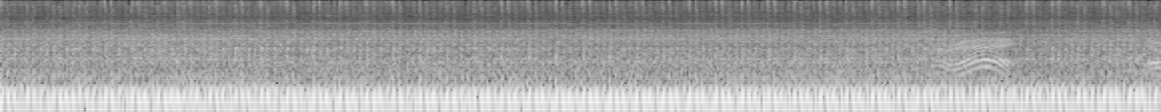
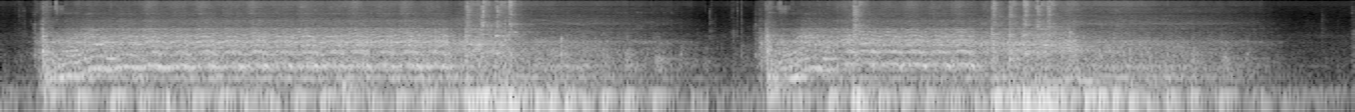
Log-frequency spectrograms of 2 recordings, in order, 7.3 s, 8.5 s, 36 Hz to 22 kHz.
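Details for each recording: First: John Deere 3020 LP with new head, LP system fixed without new parts, choke fully in, still running on vapor, not fully warmed: deep, steady low thump about three beats a second, responsive, no misses or knocks; normal idle. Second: John Deere 3020 LP tractor with new head, batteries good: three brisk, even four-second cranking bursts that never catch; no start.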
